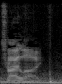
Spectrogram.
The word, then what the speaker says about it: Chili: a town spelled exactly the same it's called chili my gps is not aware of this not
